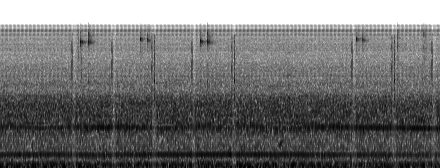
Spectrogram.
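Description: Computer mouse clicking: a scattered series of faint, irregular clicks over a steady low hum.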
